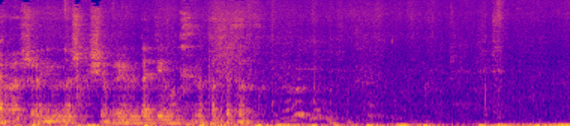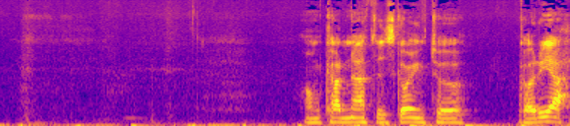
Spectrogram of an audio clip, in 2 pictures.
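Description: An elderly man speaks calmly and warmly close by, pausing now and then.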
